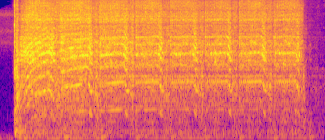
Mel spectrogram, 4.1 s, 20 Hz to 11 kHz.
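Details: 1965 Ford Fairlane barn find sitting since 2001, cranked during compression test, cylinder six reading about 160 psi; starter spins engine evenly, about two strong steady compression beats a second, nothing dragging; normal cranking.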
